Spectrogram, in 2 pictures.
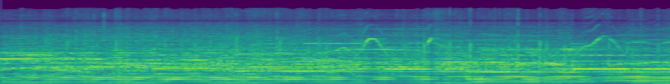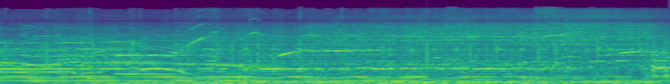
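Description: Live reggae-dub band playing loudly: bass guitar, drums and keyboards, with the bass line shifting to a new held note about three and a half seconds in. The crowd whoops and cheers over the music.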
